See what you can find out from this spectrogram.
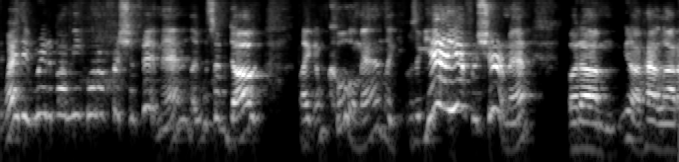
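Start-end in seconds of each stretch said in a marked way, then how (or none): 0.0-3.8 high-pitched imitation of a baffled friend; high, quick mock protest; mock incredulous. Imitates Richard's incredulous reaction. 4.3-5.3 very high, loud placating yeah; high-pitched retold reassurance; mock agreement.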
